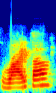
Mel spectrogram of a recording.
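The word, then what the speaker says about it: Raidho: The second one was pronounced Raitha, even though it's spelled like Raid Ho. That's not what it is.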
